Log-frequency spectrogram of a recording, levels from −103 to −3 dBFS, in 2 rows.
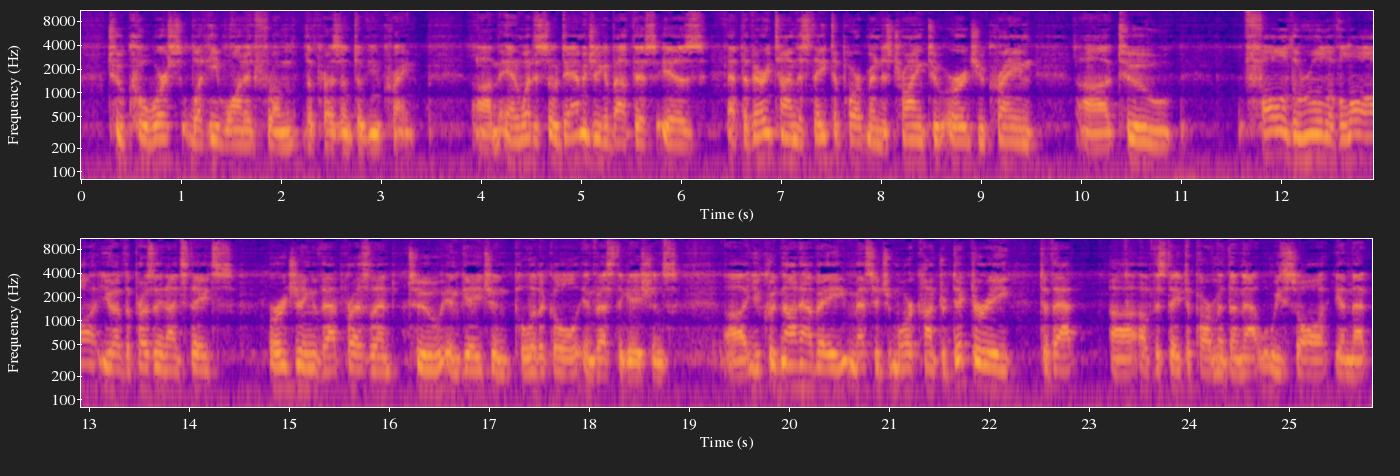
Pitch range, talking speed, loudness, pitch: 120-145 Hz, 175 wpm, -30 LUFS, 130 Hz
